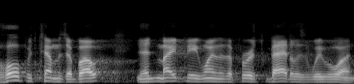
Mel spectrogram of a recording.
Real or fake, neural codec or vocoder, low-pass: fake; codec, 24 kHz, 1.2 kbps, DualCodec; 7.2 kHz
